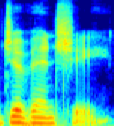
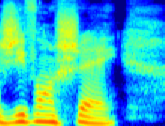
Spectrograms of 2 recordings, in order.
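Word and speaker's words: Givenchy: to be like, "Oh, I love the smell of Javinci." And they're like, "It's not how you say that." I was like, "How do you say it?" And they're like, "Jivven."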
